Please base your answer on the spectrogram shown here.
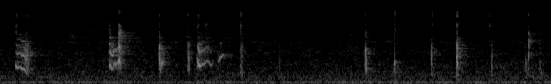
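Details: A pet male budgerigar, kissing himself in the mirror, gives brief scratchy chirps mixed with quick sharp clicks and taps.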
